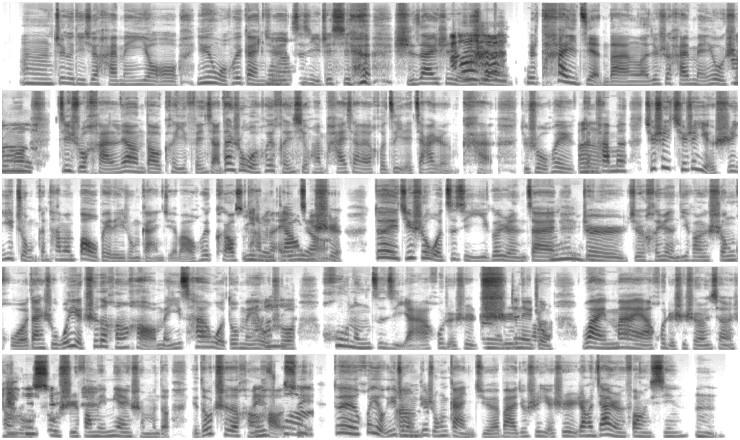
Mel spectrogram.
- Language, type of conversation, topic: Chinese, podcast, 你家里平时常做的懒人菜有哪些？
- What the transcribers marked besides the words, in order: other background noise; laughing while speaking: "这些"; laugh; laugh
